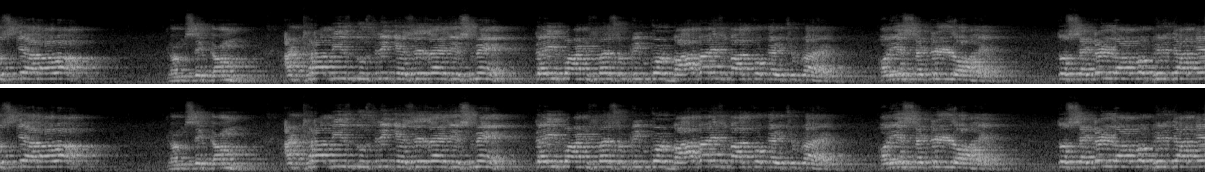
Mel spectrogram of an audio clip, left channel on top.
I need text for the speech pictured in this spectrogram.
उसके अलावा कम से कम 18-20 दूसरी केसेस है जिसमें कई पॉइंट्स पर सुप्रीम कोर्ट बार-बार इस बात को कह चुका है, और ये सेटल्ड लॉ है। तो सेटल्ड लॉ को फिर जाके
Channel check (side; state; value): both; identical; correlation 1.00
